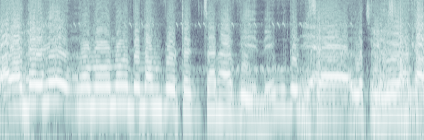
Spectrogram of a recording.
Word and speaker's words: Channabee: Ini bacanya Canabi. Cana apa kana? Canabi.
